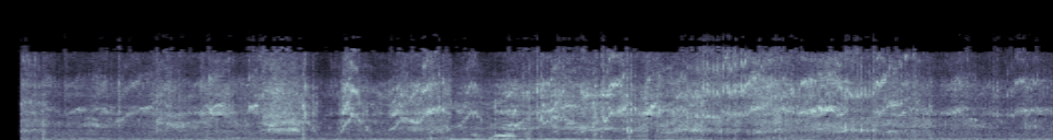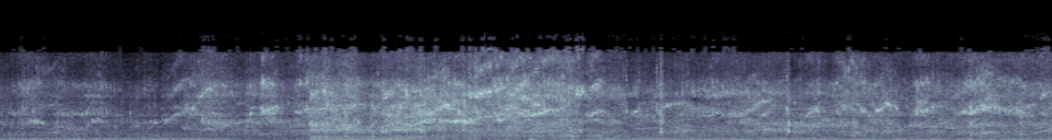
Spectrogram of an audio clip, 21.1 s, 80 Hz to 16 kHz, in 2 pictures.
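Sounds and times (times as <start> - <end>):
toy car motors whining: 0.2 - 21.0.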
